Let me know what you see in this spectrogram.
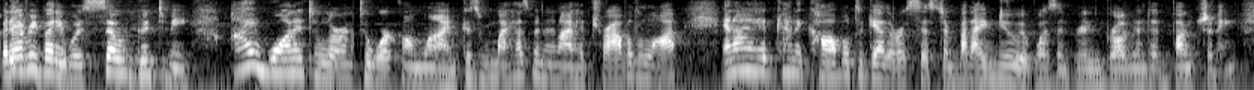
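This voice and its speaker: A woman with a very deep, low pitch and a Canadian prairie accent, very fast pace and lively intonation, with audible room echo. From Canadian prairies, Saskatchewan. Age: 70s. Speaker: small business owner. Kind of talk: interview.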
